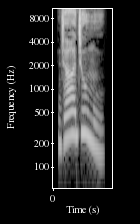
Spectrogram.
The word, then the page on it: ಜಾಜಮು: jājamu; Kannada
